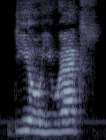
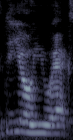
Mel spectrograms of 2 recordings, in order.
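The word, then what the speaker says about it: doux: want something really sweet it's d-o-u-x i don't know how to say it i'm gonna say do but i know that's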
